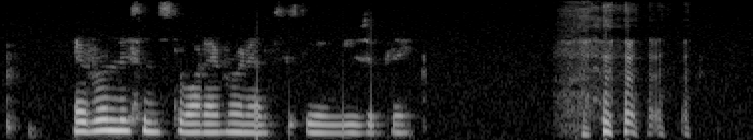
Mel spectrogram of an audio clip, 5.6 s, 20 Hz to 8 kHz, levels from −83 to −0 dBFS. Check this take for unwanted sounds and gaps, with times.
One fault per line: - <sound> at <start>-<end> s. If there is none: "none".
- laugh at 4.1-5.2 s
